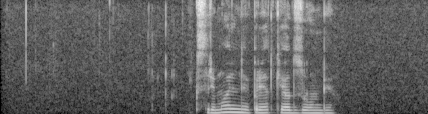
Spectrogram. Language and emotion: Russian, neutral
